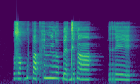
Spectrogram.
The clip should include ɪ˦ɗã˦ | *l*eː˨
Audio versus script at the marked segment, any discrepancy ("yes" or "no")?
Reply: yes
